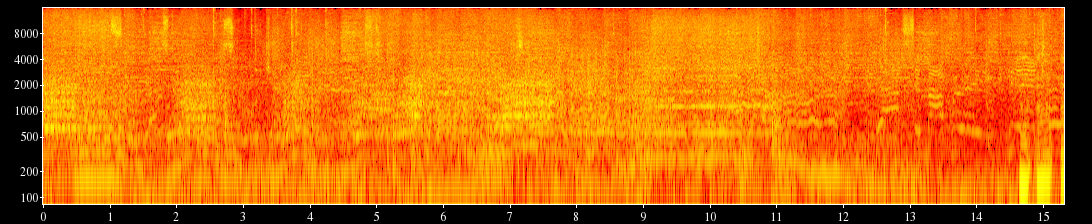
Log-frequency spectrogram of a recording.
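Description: An HSV car in Forza Horizon 5, an A-class build in an online race, roars with a steady, droning engine throughout, its pitch rising and falling with shifts and revs, while a voice talks over it.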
